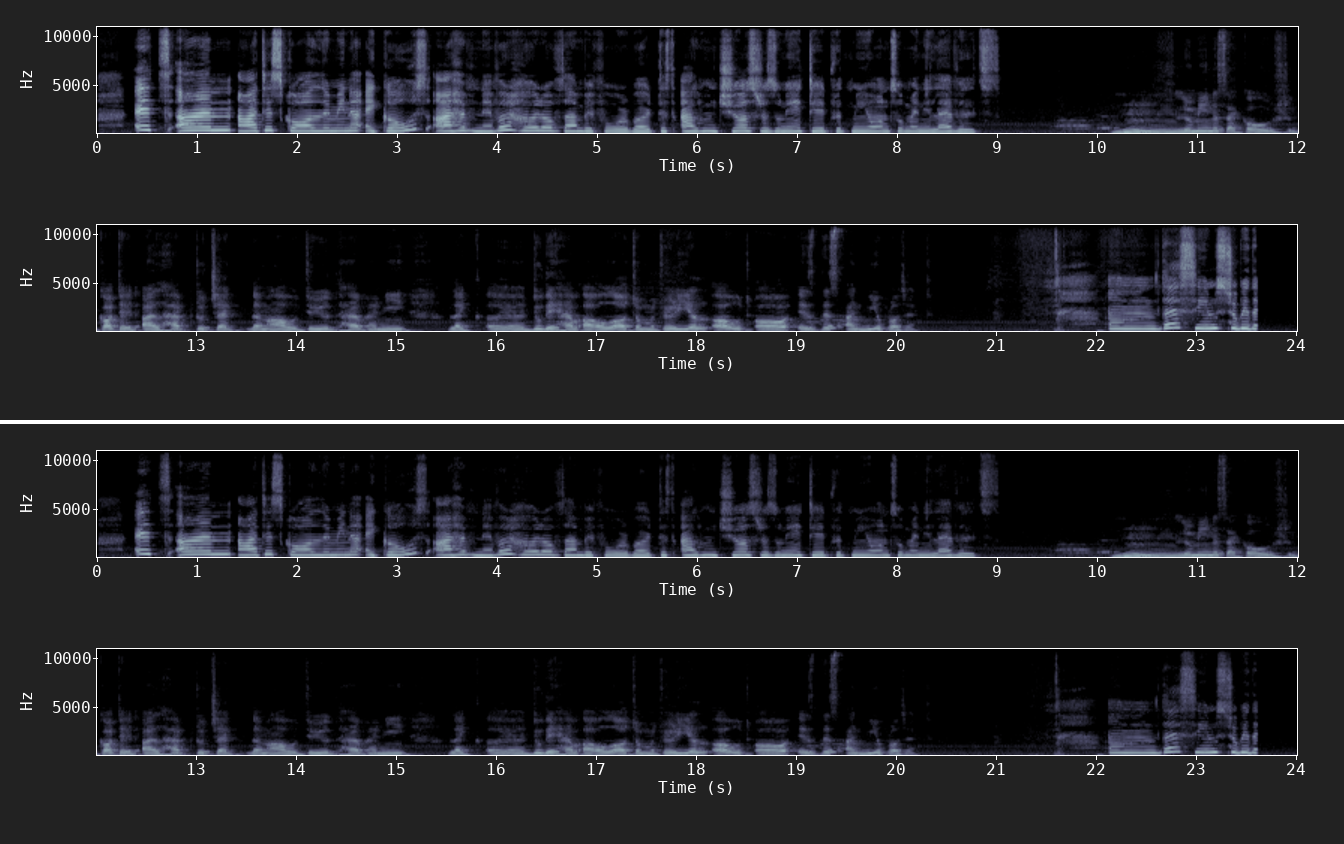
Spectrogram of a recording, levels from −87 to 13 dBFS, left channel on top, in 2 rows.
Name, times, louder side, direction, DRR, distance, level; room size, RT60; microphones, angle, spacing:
voice 1, 0.0-9.0 21.6-23.6, left 5 dB, 70° left, 0.7 m, -28 dB
voice 2, 9.8-15.1 15.5-20.2, left 2 dB, 25° left, 0.7 m, -33 dB
head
